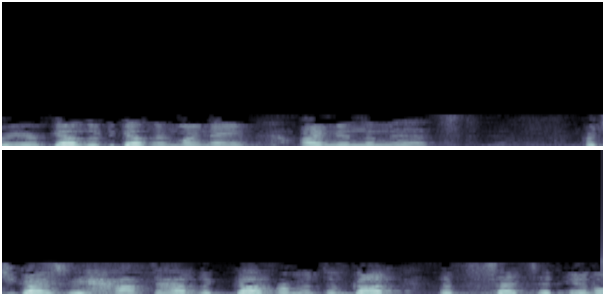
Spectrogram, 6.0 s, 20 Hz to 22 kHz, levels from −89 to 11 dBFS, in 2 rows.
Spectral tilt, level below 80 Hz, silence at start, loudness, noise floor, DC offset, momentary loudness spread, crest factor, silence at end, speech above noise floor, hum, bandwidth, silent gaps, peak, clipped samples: -9 dB/octave; -60 dBFS; 0 s; -21 LUFS; -54 dBFS; under 0.1%; 13 LU; 20 dB; 0 s; 33 dB; none; 5 kHz; none; -2 dBFS; under 0.1%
